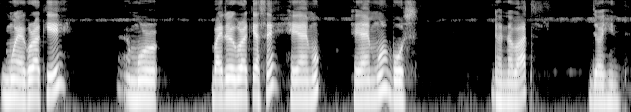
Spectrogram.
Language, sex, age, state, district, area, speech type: Assamese, female, 45-60, Assam, Dibrugarh, rural, spontaneous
